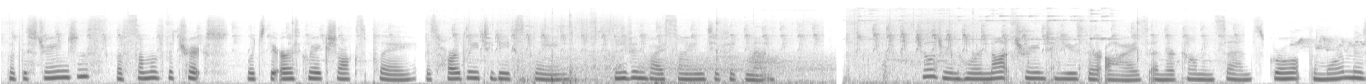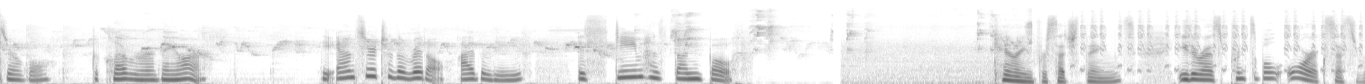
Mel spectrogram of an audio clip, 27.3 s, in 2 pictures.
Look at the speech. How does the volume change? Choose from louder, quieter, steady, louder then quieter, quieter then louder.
steady.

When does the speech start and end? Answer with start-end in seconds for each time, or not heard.
0.1-7.9, 9.2-15.8, 16.9-21.1, 23.6-27.2.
